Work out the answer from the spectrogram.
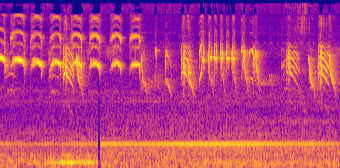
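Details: Bar-winged prinia male and female exchanging song to agitate other birds: fast high arched chips at first, then a dense jumble of scratchy downslurred notes, with a low hum and a single click.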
